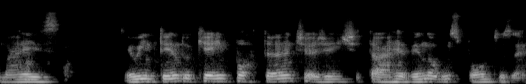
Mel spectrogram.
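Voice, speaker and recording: A soft-spoken man talks at medium pitch. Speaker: bible teacher. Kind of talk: online bible class.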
